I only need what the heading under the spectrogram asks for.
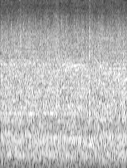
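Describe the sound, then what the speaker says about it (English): At a Red Sox–Marlins baseball game, a stadium crowd lets out a mock cheer, a dense, steady wash of cheering and scattered clapping with no single voice standing out. "A mock cheer goes up from the crowd"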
